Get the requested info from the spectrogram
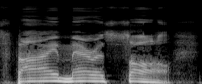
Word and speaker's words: thimerosal: So we have folks calling in wondering, how do you spell it and how do you pronounce it? That's thimerosal. Thimerosal.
